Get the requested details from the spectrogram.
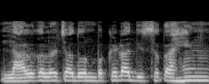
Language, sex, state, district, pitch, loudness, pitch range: Marathi, male, Maharashtra, Sindhudurg, 175 Hz, -14 LUFS, 175-185 Hz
